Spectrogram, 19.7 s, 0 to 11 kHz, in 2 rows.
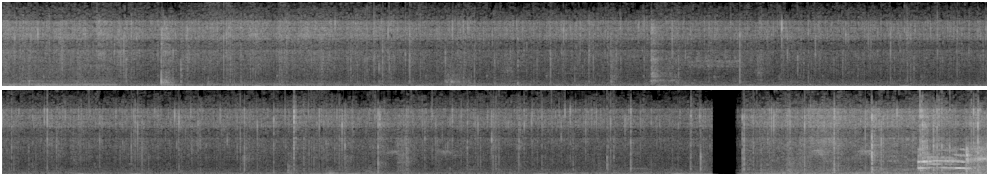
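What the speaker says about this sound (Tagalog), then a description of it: "gisayin lang natin yan ng 2 minuto" Pinakbet vegetables sizzle and fry steadily in a pan after salt is added, with occasional scrapes and clinks of stirring over a continuous close crackle.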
